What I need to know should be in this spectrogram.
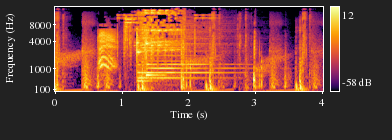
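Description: Game sound effects chime and jingle as points are collected.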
